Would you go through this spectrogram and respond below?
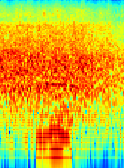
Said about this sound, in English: I can do my own applause. It's all right. It's all right. I got a mixer too. I could do my own applause. Listen.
